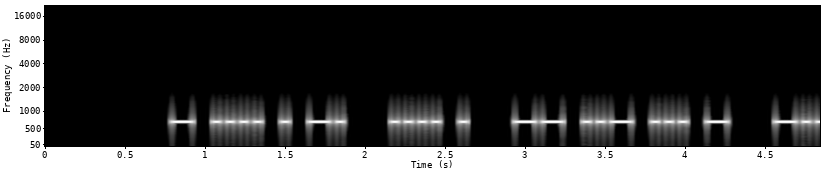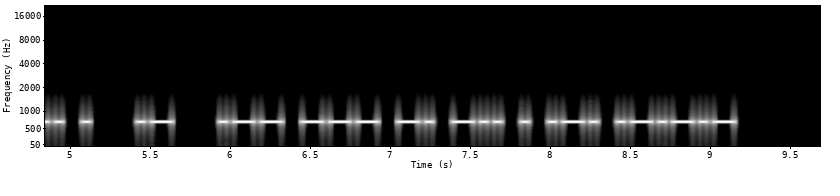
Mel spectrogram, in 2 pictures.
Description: Morse code, heard as a keyed tone, about 28 wpm, 700 Hz. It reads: THEN HE MUST BE A WONDER.
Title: Sentences from Top 500 Words 28wpm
